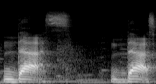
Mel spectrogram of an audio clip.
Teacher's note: si queremos sonar un poco más nativos, podemos cambiar esa O por una A y suena un poco más natural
